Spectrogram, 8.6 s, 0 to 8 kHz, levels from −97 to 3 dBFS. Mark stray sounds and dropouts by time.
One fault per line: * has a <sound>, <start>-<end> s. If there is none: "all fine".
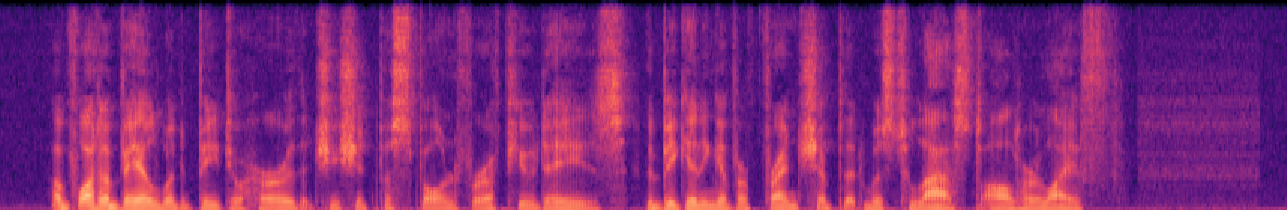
all fine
